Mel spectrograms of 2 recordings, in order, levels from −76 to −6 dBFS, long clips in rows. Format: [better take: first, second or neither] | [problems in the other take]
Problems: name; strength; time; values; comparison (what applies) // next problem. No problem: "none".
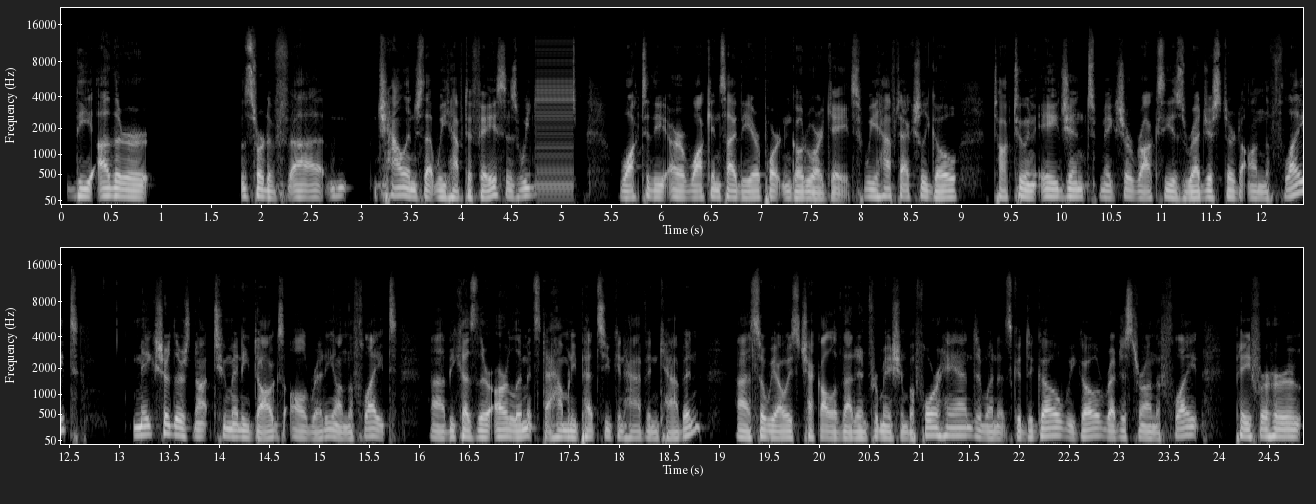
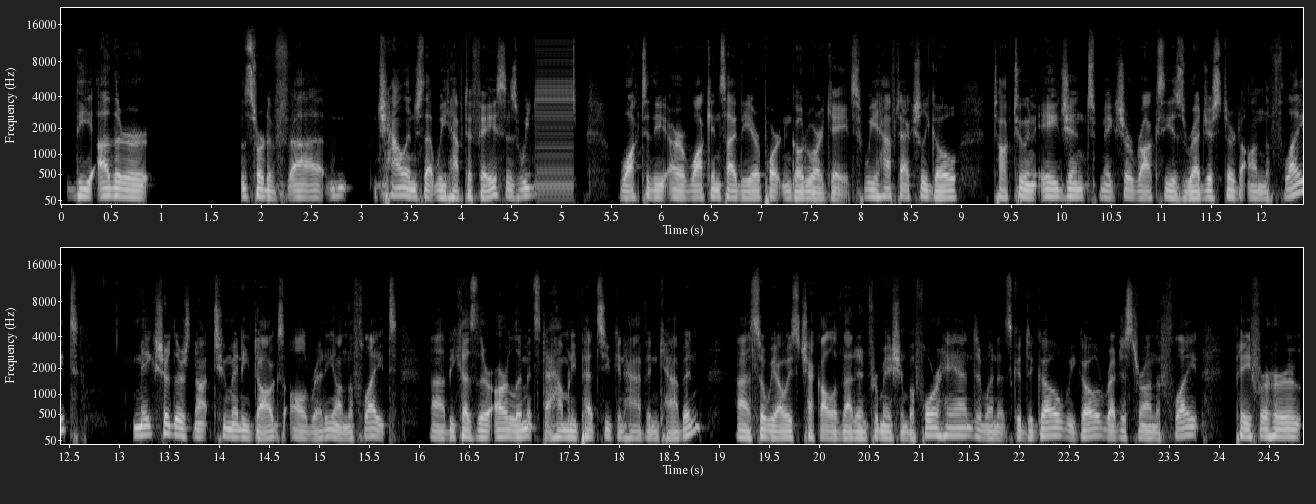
neither | audio freezing; at 5 s; the same in both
